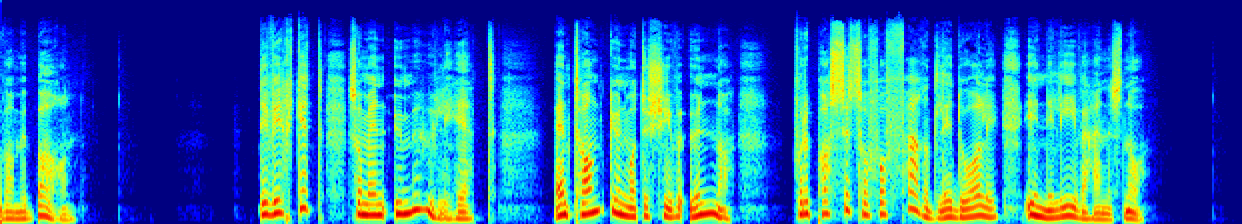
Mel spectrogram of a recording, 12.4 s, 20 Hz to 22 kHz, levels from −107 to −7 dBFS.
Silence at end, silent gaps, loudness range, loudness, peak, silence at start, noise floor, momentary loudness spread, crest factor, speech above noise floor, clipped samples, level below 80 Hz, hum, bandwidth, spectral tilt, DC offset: 1 s; 1.67-1.75 s; 4 LU; -23 LUFS; -8 dBFS; 0 s; under -90 dBFS; 10 LU; 16 dB; over 68 dB; under 0.1%; -66 dBFS; none; 14 kHz; -6 dB/octave; under 0.1%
